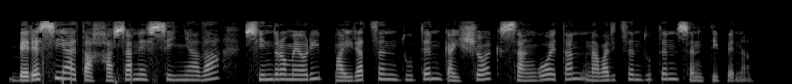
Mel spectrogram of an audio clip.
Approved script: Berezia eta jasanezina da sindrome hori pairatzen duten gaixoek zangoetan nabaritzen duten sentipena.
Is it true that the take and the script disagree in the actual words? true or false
false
